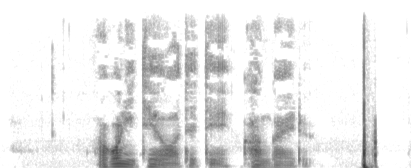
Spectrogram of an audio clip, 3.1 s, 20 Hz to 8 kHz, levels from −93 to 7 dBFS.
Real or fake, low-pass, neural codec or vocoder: real; 7.2 kHz; none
